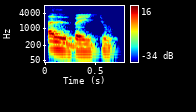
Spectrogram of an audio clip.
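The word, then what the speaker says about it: البيت: Notice it's al-baytu. Did you notice that, Yahya? Yeah. And another thing you need to notice here is, look, it's al-baytu, where I'm pronouncing the lam.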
